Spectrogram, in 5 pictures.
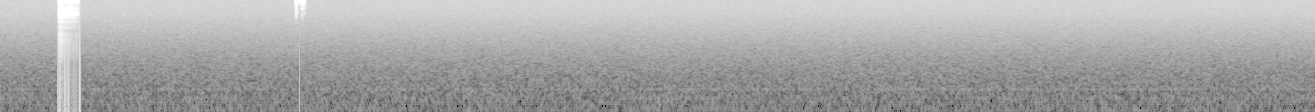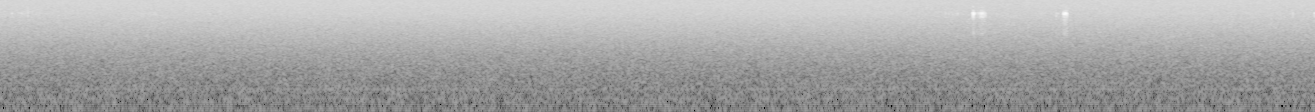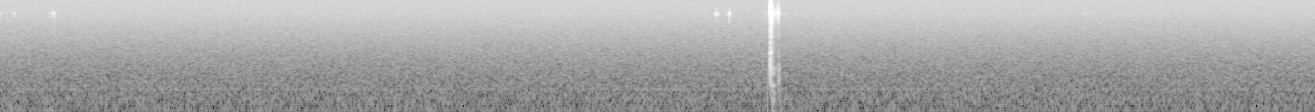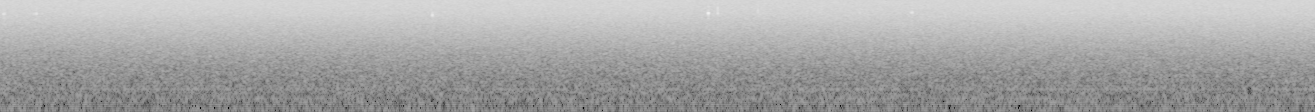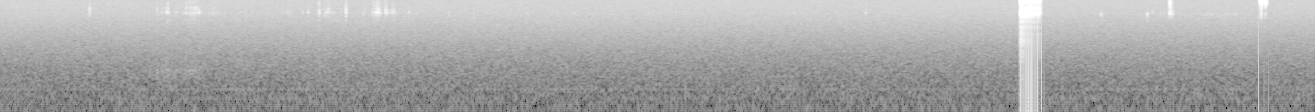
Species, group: Isophya rectipennis
Orthoptera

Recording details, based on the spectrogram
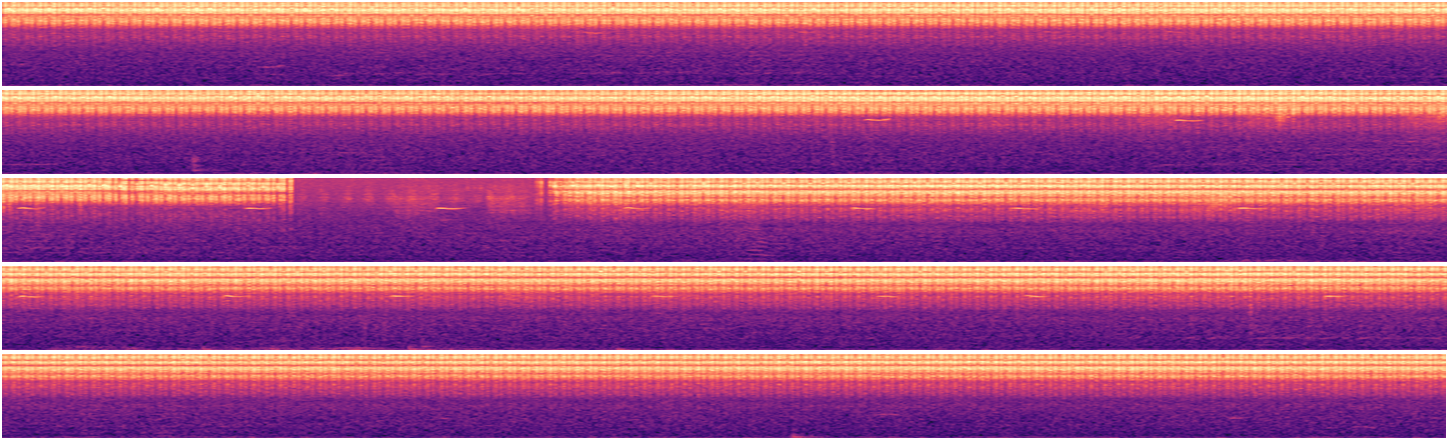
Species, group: Conocephalus fuscus
Orthoptera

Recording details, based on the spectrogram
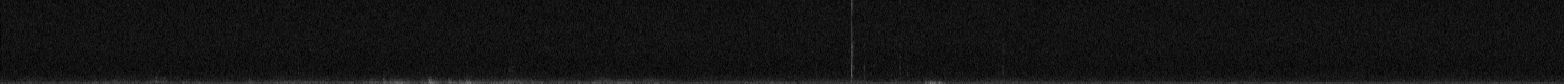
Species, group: Leptophyes punctatissima
Orthoptera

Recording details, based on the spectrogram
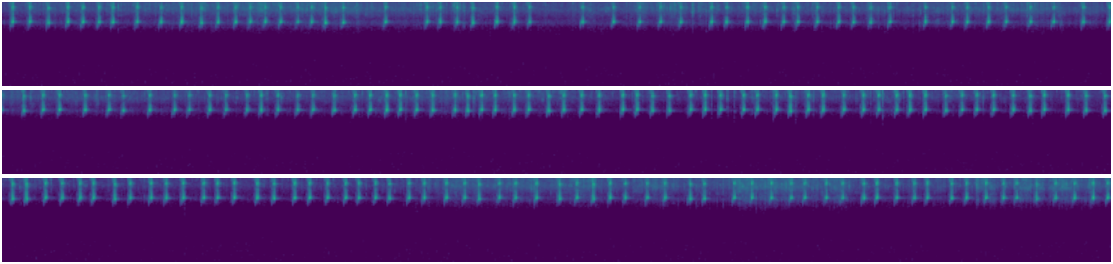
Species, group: Decticus albifrons
Orthoptera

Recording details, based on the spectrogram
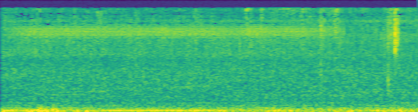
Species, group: Neotibicen lyricen
Cicadidae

